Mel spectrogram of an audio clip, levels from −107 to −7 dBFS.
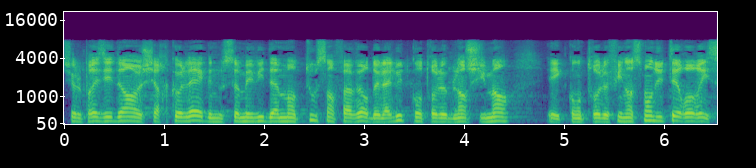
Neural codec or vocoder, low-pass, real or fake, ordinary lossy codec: none; none; real; none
